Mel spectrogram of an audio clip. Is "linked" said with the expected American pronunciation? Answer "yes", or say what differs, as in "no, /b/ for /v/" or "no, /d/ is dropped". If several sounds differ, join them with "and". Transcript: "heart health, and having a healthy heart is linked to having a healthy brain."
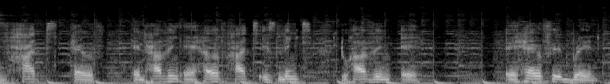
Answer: yes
